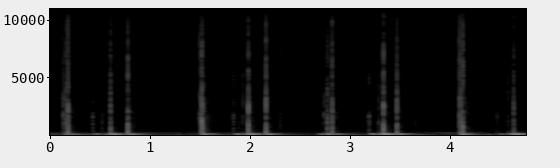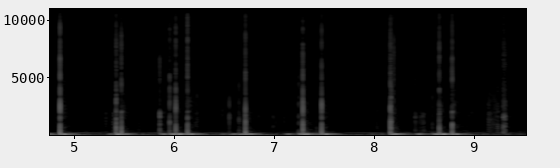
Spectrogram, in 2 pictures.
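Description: Fingertips and short nails of both hands tap and scratch a closed notebook with a brown, floral-embossed leather-look cover lying flat on a wooden chest. Soft, muffled low thuds come in loose clusters, each topped by crisp, bright nail clicks and faint scratching. The sounds die away almost instantly, in an uneven rhythm.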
